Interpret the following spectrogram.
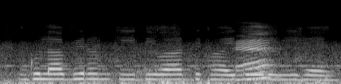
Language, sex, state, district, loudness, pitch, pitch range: Hindi, female, Haryana, Jhajjar, -17 LUFS, 225 Hz, 215-245 Hz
